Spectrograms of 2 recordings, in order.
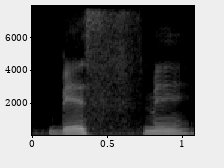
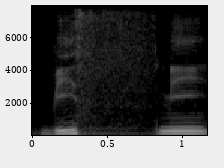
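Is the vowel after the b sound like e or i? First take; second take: e; i. First: The vowel after b is a slanted e. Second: The vowel after b is a full, clear i. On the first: The speaker calls it wrong. "Jangan miring, jangan besme" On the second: The speaker calls it right. "rahangnya turun, vokalnya i sempurna"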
